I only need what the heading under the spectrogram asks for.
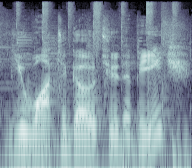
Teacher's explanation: if I said you want to go to the beach and raise my voice at the end The Listener knows it's a question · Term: inflection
